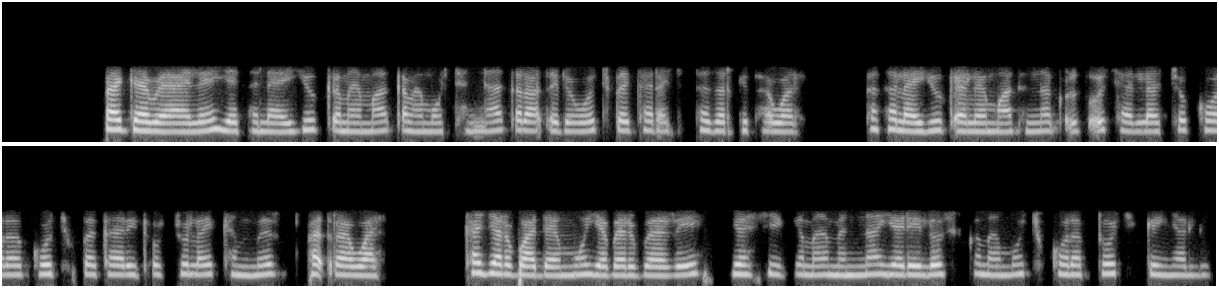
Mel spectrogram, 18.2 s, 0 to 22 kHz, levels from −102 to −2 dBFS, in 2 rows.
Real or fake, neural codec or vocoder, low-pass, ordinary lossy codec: fake; codec, 16 kHz, 4 kbps, X-Codec, HuBERT features, trained on LibriSpeech; 3.6 kHz; Opus, 16 kbps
